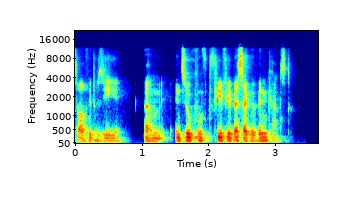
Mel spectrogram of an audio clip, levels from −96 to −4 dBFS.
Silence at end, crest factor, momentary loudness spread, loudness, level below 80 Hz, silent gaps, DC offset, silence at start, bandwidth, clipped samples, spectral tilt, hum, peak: 0.5 s; 18 dB; 16 LU; -20 LUFS; -60 dBFS; none; under 0.1%; 0 s; 12.5 kHz; under 0.1%; -5 dB/octave; none; -2 dBFS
